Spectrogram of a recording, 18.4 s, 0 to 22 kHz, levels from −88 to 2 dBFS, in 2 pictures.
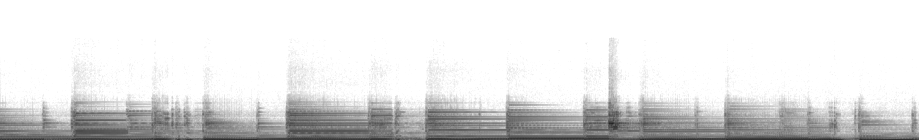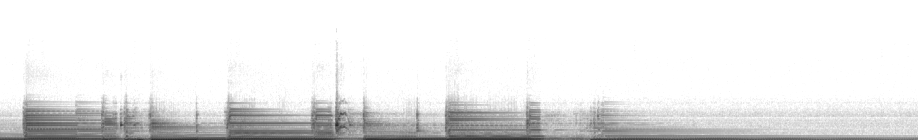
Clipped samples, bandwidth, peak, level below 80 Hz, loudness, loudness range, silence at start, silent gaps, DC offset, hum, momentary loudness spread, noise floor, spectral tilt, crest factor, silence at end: under 0.1%; 6.4 kHz; -8 dBFS; -36 dBFS; -22 LUFS; 5 LU; 0 s; none; under 0.1%; none; 13 LU; -42 dBFS; -8 dB/octave; 14 dB; 0 s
